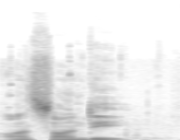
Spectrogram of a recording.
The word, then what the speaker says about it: Incendies: this movie uh the french canadian classic uh on sandy directed by denis villeneuve oh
